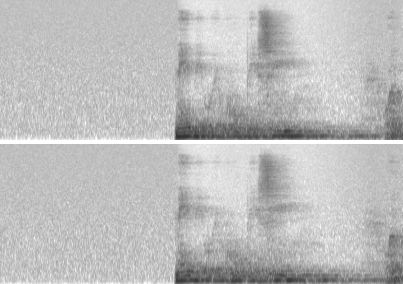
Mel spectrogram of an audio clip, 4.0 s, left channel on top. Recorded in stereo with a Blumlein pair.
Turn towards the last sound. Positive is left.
turn(degrees=30)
